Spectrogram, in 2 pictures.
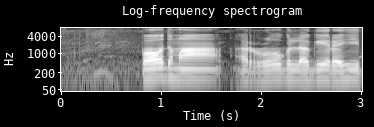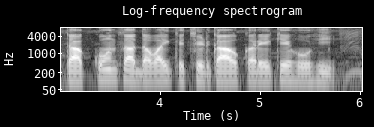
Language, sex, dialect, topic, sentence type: Chhattisgarhi, male, Northern/Bhandar, agriculture, question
